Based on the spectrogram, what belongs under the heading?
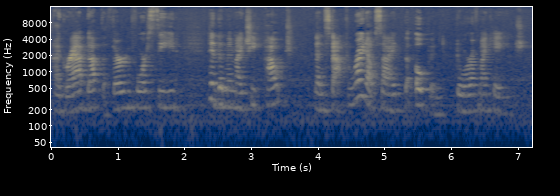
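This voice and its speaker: Reading in an expressive children's-storybook style, a woman voices a clever, self-satisfied pet hamster recounting his adventures. Her mid-range voice moves at a measured pace and sounds natural, playful and self-assured. The recording is roomy, with a distant mic and faint noise.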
